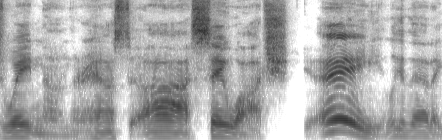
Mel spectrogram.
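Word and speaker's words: Saguache: Saywatch. You don't pronounce the G.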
